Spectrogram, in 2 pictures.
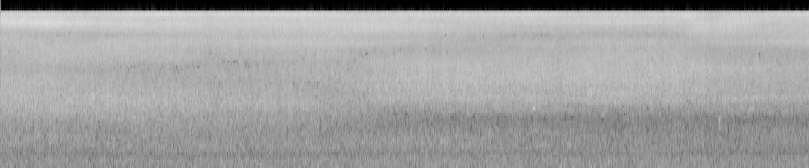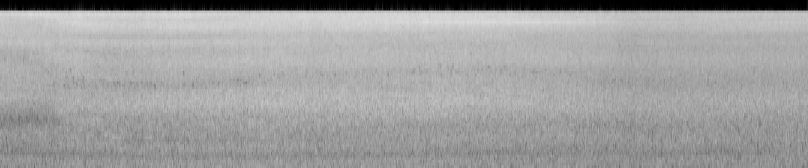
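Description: Steady rush of a tall waterfall plunging down a rock gorge, an even wash of falling-water noise whose tone shifts slightly just past halfway.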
